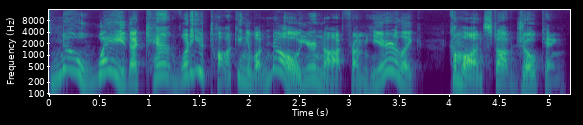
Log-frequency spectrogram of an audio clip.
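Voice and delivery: high-pitched incredulous protest, retold; mock "you must be kidding" disbelief; imitated disbelief. Hairdresser disbelieves friend in retold story.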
